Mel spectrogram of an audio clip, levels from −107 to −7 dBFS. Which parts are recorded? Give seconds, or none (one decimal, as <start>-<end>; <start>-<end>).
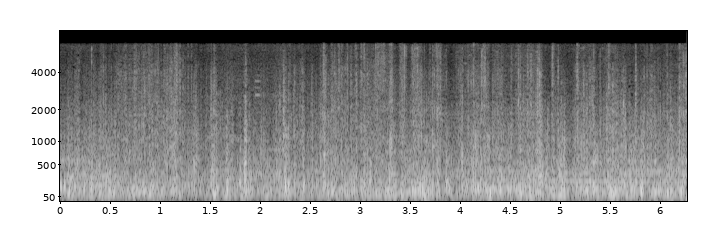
0.0-3.2; 4.9-6.3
